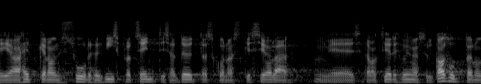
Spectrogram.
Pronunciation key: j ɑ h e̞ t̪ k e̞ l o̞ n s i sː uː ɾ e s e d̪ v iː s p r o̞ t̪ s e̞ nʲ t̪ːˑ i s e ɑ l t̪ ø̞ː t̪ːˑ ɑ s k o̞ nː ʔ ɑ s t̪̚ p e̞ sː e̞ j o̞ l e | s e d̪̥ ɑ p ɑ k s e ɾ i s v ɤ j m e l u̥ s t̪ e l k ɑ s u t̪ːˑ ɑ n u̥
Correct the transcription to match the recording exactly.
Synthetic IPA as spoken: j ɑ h e̞ t̪ k e̞ l o̞ n s i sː uː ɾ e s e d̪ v iː s p r o̞ t̪ s e̞ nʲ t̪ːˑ i s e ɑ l t̪ ø̞ː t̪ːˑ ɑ s k o̞ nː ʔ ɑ s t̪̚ k e̞ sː e̞ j o̞ l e | s e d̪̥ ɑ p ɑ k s e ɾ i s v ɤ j m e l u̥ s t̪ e l k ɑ s u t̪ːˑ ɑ n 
